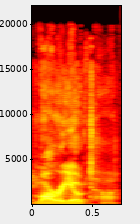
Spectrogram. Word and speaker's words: Mariota: Yeah, Marcus Mariota or Mariota, sorry, that was confirmed this past week. Mariota.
